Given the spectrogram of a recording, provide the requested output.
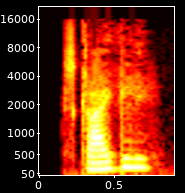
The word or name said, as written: skrækkelig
